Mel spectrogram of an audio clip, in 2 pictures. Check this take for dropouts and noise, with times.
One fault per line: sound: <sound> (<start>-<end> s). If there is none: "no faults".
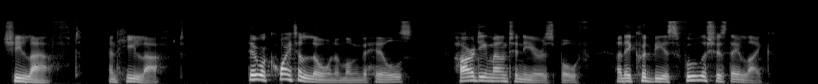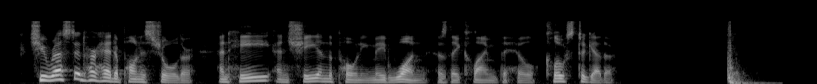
sound: thud (15.5-16.0 s)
